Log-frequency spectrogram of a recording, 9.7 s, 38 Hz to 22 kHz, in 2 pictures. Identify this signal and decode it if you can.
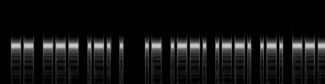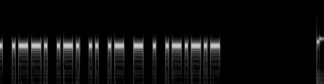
Morse code, heard as a keyed tone, about 25 wpm, 700 Hz. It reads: MORE APPROPRIATE.
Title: Sentences from Top 1600 Words 25wpm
